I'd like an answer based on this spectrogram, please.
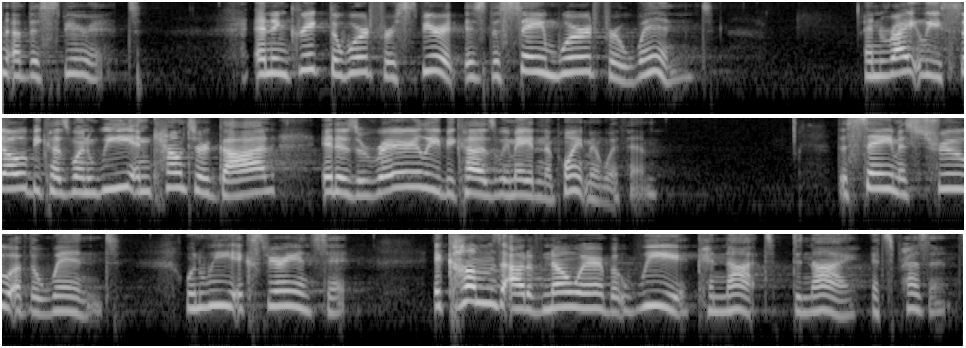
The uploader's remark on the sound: during the Traditional Worship service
